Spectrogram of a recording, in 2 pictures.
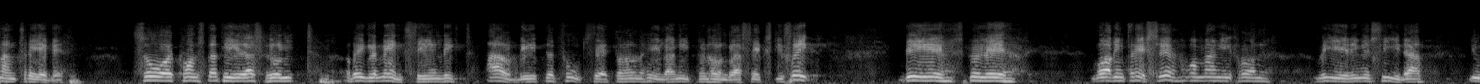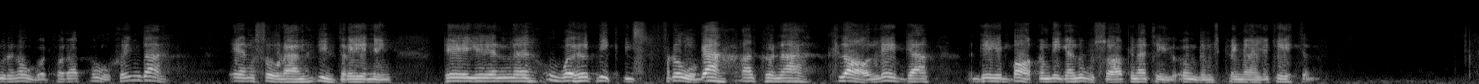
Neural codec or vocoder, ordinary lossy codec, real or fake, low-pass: codec, 16 kHz, 2 kbps, FreqCodec, smaller model; none; fake; none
